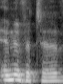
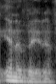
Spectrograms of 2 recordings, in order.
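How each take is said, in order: First: It is said with a British pronunciation. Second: It is said with an American pronunciation. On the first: This is how the guest's side says it. "is the way they say" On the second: This is how American listeners say it. "for all our American English speakers"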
